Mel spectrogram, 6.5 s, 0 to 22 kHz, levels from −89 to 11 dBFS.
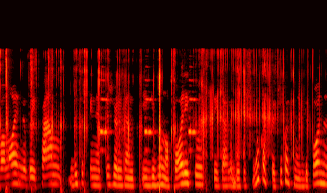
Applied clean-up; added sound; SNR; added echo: classical method log-MMSE.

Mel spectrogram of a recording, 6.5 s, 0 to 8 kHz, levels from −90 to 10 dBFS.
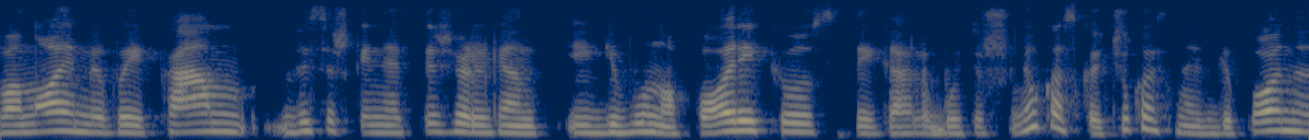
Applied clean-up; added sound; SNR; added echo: none; none; none; none.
